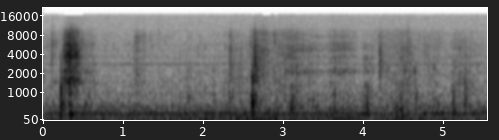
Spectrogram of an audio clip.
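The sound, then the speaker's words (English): Crunching as someone bites into a crisp ice cream cone holding soft ice cream with M&M's: two sharp bites, then softer intermittent chewing crunches against a quiet background with no talking. “So that adds a bit of additional crunch.”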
